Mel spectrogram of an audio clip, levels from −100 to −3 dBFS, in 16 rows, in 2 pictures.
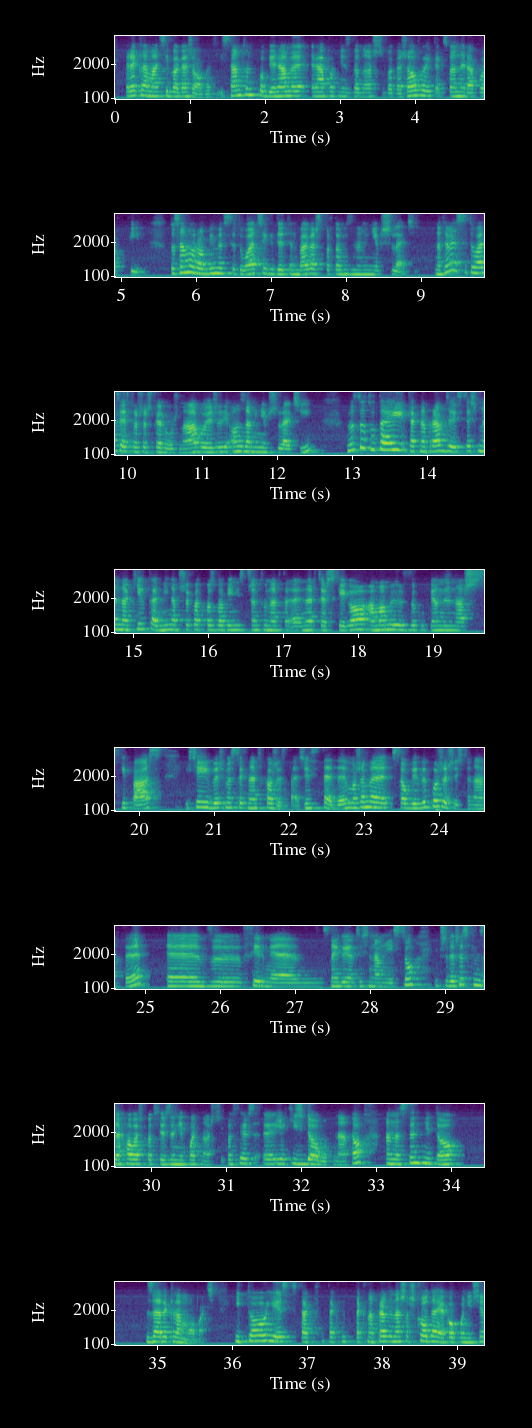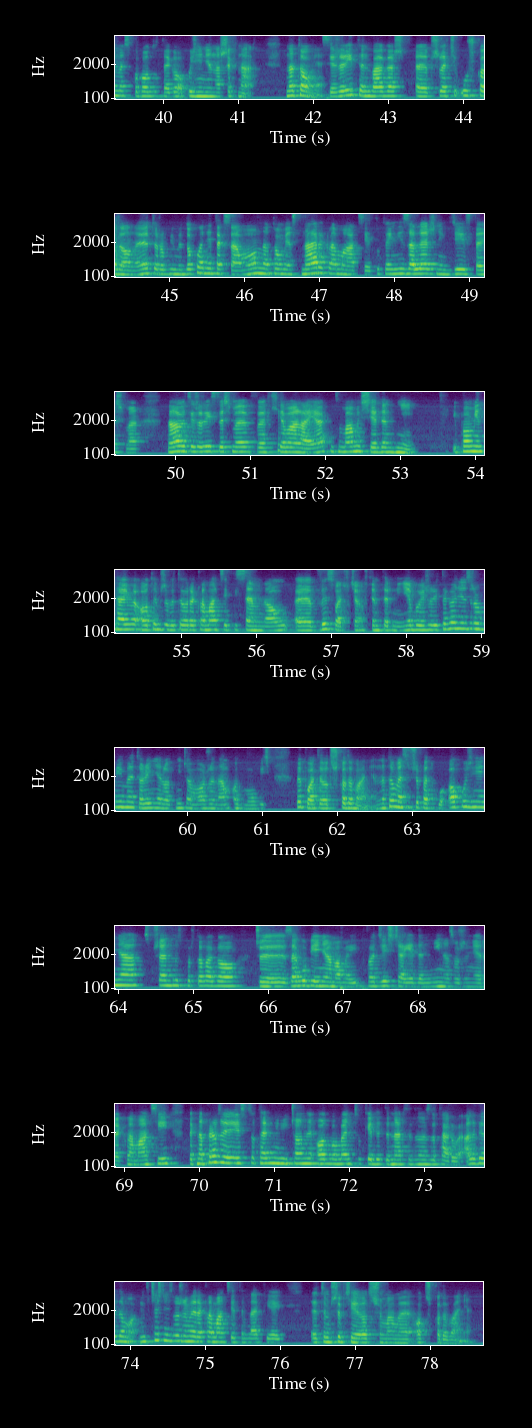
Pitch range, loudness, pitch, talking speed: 195-230 Hz, -25 LUFS, 215 Hz, 155 wpm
